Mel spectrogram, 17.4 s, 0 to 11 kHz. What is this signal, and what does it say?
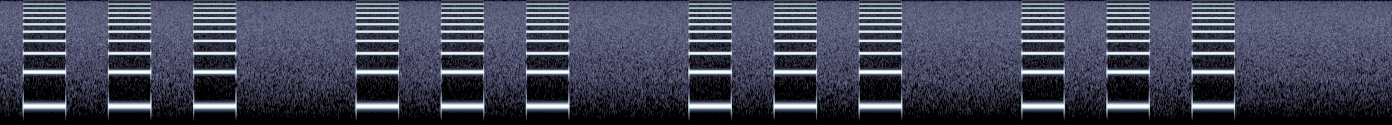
Alarm pattern, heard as an alarm's beeps, played four times, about 510 Hz. Temporal three. Smoke or fire, evacuate.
